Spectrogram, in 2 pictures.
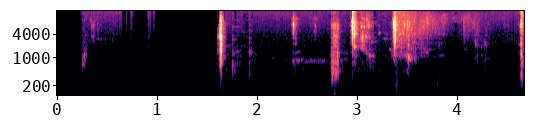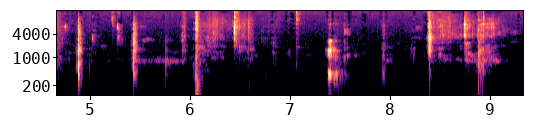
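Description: Close-miked chewing of fried fish and shrimp: a string of sharp crunches and wet mouth clicks at irregular intervals, beginning after a quiet first second and a half.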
